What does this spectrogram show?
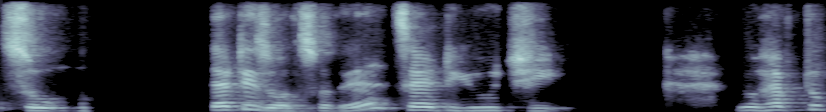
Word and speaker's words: Zug: The same way you have to pronounce for Z. So it is Zug.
